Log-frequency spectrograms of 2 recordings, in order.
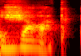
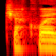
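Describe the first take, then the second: First: The name is said with a French pronunciation. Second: The name is said with an English pronunciation. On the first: "but it's really Jacques. It's a French name" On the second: "Jaquez says that"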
